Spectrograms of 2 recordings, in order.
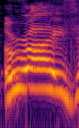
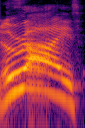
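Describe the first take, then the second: First: Higher, louder, stretched final command; climactic summoning. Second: Slow, louder command to rise; dark summoning. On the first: Noir Rabbit finishing the summoning, in a higher, louder climactic voice. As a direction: push the spell to its peak. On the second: Noir Rabbit raising his minion, in a louder summoning voice. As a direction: intone it like a spell. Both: Acted. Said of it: "So, Noir Rabbit's like".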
